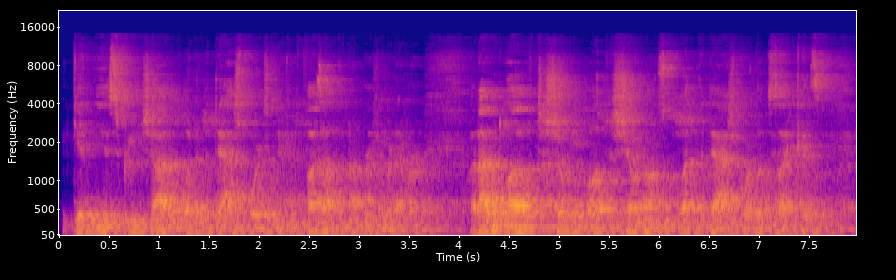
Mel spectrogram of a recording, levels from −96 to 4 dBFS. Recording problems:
room echo; strong; dies away in 1 s
off-mic speech; far
echo of what is said; noticeable; throughout; 580 ms later, 15 dB below the speech

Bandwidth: 14 kHz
